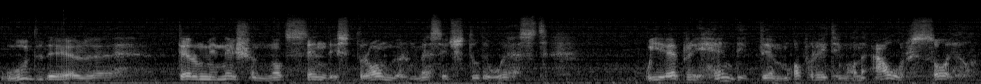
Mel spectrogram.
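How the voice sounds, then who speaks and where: An actor playing a dutiful Soviet military subordinate, speaking deferentially and hesitantly in a game audio log. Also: male voice, lowish voice, takes it slowly. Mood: deferential, earnest. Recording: noisy radio-style audio log.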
